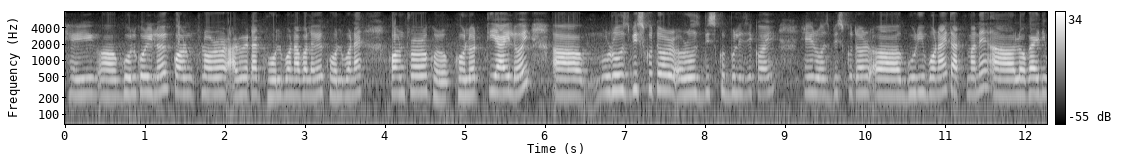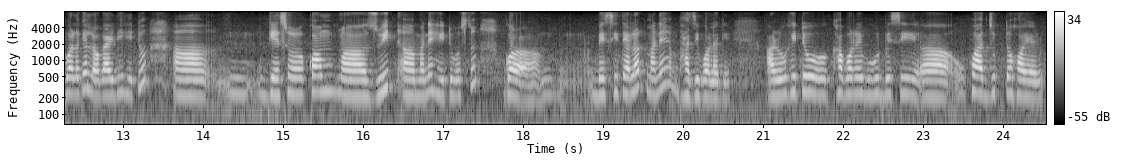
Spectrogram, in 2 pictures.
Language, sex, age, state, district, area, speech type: Assamese, female, 18-30, Assam, Nalbari, rural, spontaneous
